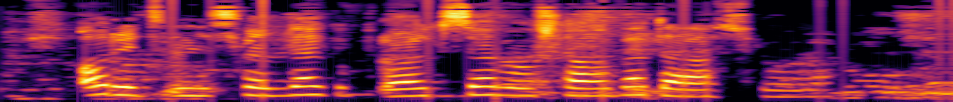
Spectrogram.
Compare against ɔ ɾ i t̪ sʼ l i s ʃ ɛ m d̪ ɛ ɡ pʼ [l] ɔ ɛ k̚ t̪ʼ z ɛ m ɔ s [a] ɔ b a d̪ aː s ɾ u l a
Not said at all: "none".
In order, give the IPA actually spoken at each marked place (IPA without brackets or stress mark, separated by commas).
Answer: ɾ, a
